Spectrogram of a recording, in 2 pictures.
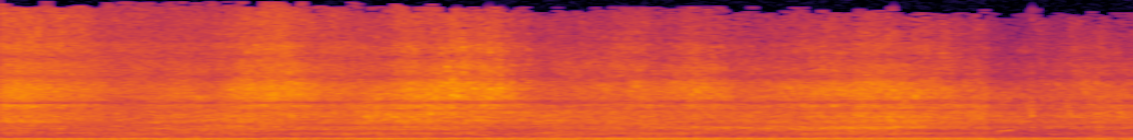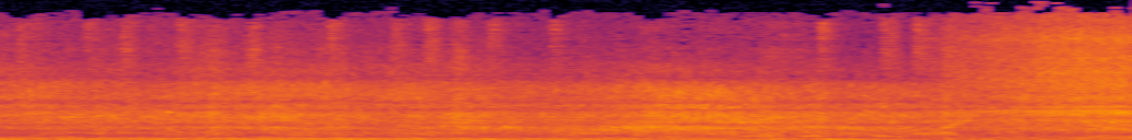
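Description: A small propeller plane's engine roars steadily as it takes off.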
